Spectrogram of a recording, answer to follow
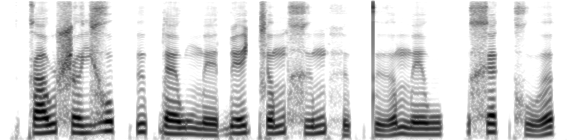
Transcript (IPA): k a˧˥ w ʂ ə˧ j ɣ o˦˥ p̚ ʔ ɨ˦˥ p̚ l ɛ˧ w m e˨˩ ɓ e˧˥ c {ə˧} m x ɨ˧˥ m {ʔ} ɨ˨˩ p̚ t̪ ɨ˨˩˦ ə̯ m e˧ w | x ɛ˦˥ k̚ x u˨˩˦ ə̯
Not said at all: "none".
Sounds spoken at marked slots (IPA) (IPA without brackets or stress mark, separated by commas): ə˧˥, h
